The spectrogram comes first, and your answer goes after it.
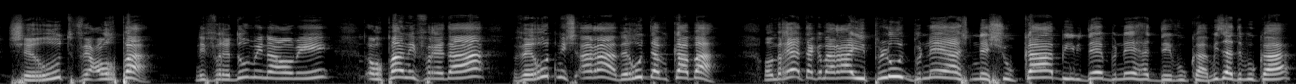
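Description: A man preaching, telling a story in a lively way and addressing the audience directly. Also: very high-pitched. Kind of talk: animated sermon storytelling.

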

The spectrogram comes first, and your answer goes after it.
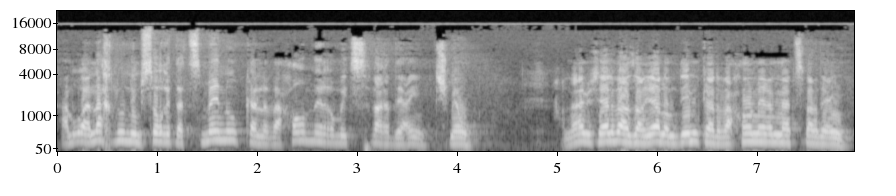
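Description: A man giving a storytelling sermon as a preacher, animated and acting out the characters with sudden shouts. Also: high-pitched. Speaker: rabbi preacher.

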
